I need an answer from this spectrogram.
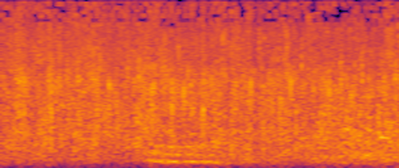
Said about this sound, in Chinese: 让我们再次用掌声感恩卢台长的慈悲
